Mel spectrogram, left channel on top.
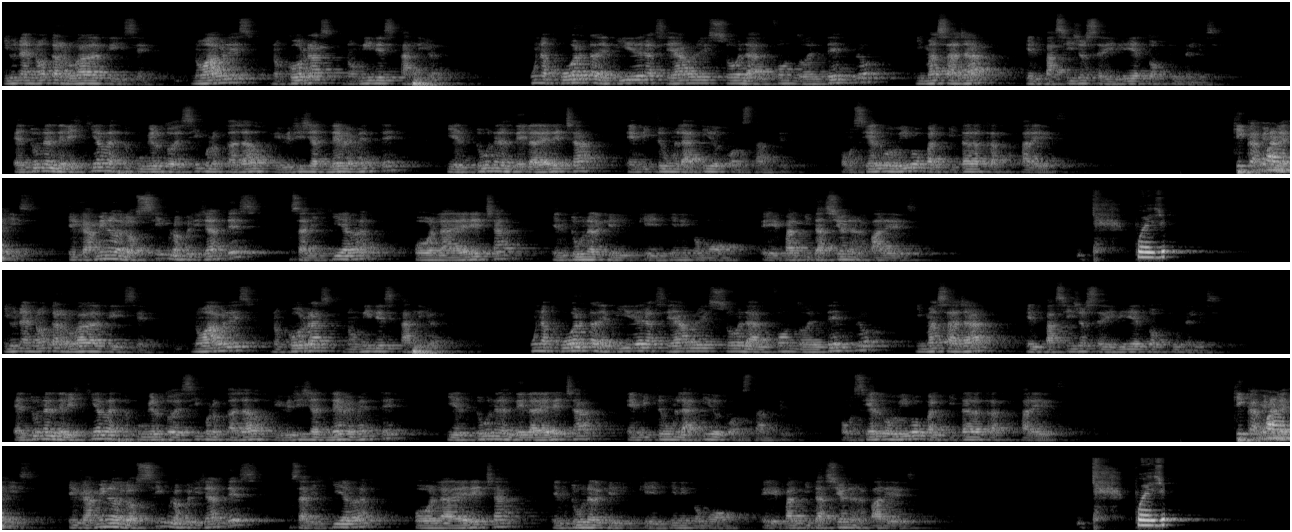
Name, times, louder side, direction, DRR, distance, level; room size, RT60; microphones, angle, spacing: voice 1, 0.0-1.4 1.9-4.4 5.3-8.7 9.1-9.8 10.2-12.2 13.0-16.8 17.3-18.8 19.1-20.6 21.3-23.4 25.2-26.0 26.4-28.3 28.6-29.5 29.9-30.9 31.3-33.1 33.3-34.8, equal, 15° left, -2 dB, 5.0 m, -33 dB
voice 2, 36.7-37.4, right 2 dB, 25° right, 12 dB, 0.5 m, -22 dB
16.5 x 7.2 x 4.7 m, 0.86 s
head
